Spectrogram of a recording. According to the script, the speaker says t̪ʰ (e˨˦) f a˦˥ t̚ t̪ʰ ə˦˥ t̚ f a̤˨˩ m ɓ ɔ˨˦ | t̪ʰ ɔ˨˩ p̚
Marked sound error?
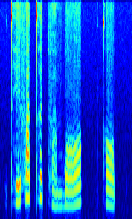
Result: no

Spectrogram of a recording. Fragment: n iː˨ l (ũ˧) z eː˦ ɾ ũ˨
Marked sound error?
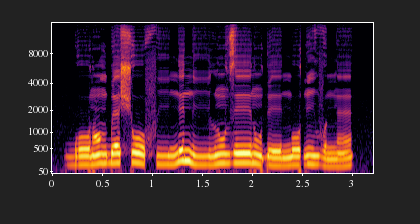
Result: yes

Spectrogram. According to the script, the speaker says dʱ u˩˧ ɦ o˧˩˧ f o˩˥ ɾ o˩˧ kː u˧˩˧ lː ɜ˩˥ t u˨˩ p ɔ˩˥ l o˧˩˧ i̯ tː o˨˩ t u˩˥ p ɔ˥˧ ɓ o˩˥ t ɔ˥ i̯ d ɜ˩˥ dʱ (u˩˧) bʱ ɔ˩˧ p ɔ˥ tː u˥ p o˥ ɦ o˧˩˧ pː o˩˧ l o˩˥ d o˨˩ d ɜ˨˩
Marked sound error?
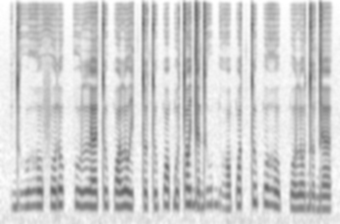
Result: yes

